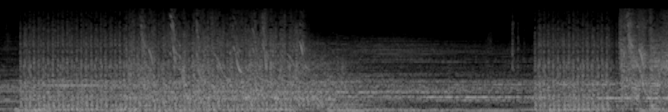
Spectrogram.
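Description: A pistol fires shots.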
